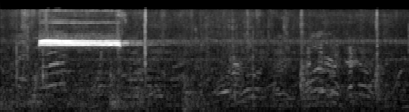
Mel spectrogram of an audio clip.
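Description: A referee's whistle gives one steady, high-pitched blast of under a second, shortly after the start, over the voices of the crowd and sidelines.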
